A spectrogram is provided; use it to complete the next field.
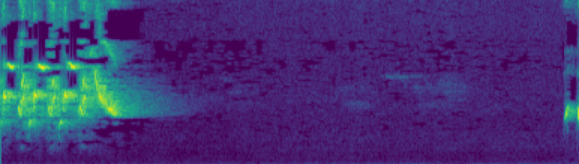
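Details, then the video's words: Moroccan Wajdani goldfinch, a caged male, delivering Marrakech-style descending song: a bright one-second flurry of rapid chirps that fades away, a long silence, then the sharp start of another phrase at the very end. "حسون ويداني يتفنن بالنزولات المراكشية الأصيلة"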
